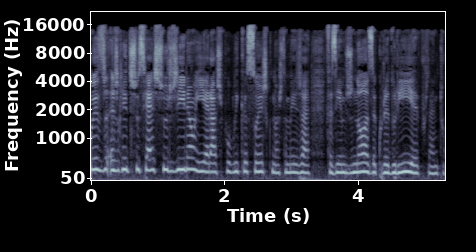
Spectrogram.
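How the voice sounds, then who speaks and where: Speaking at a fairly quick pace, a woman uses a medium pitch with ordinary pitch variation and a somewhat breathy quality. The recording is very clean with a silent background, and the sound is dry and close with no echo. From Portugal. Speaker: radio host. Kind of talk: casual chat.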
